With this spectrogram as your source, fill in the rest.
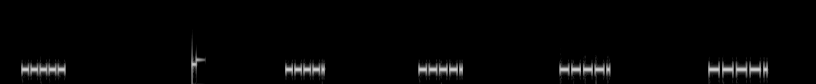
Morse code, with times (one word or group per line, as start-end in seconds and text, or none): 0.2-0.7 0
2.9-7.7 9999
